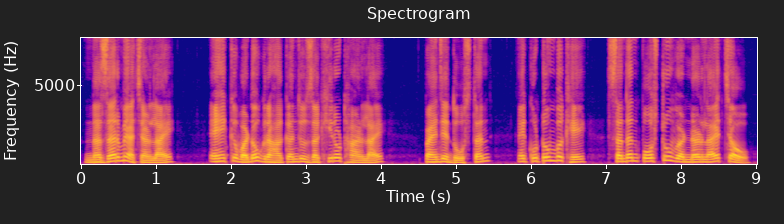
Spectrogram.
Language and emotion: Sindhi, neutral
